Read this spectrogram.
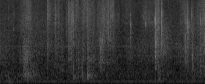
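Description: A woman handles small objects on a table with light knocks.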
